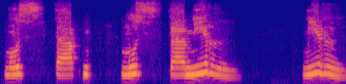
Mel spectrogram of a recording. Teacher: Maka kalau wakof di huruf yang bertasydid, hukumnya adalah naber. Suaranya naik sedikit, tapi tidak sampai dihentak banget gitu ya. Dia hanya naik dari standarnya suara yang kita baca awalan gitu ya. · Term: nabr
